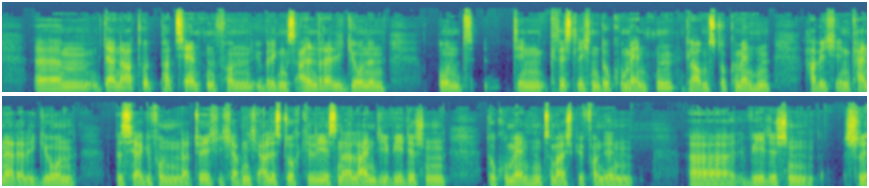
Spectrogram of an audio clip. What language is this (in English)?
German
